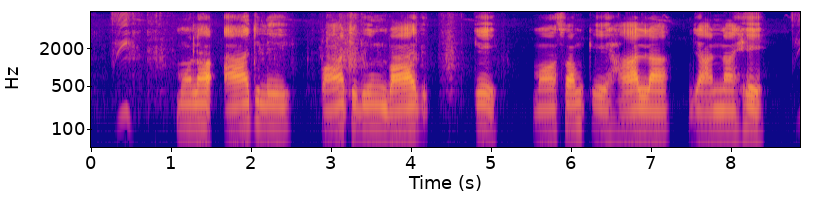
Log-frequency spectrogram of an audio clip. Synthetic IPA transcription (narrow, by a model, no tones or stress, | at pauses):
mɔːlaaːd͡ʒle | pãːt͡ʃd̪ɪnbaːd̪ | ke | mɔːsəmkeɦaːlːa | d͡ʒaːnːaɦɛː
